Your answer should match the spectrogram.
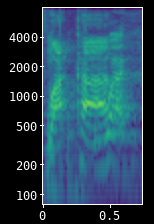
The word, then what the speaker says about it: Waka: know what coming cause i was i was mispronouncing it he was explaining to me that it's waka yeah and it means to walk yeah now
